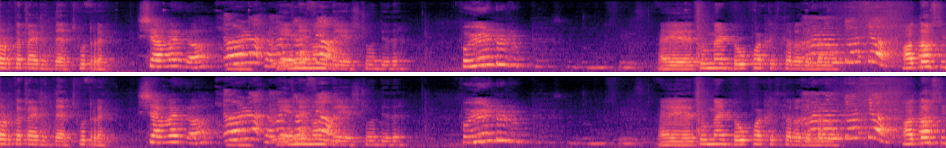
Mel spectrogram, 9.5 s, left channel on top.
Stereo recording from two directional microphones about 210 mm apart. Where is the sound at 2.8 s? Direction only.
5° right (ahead or behind).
